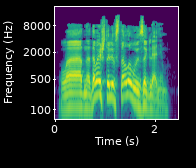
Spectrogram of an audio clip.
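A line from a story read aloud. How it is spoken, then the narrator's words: Snide smirking reply. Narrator (Russian): Дирк ехидно усмехнулся и ответил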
